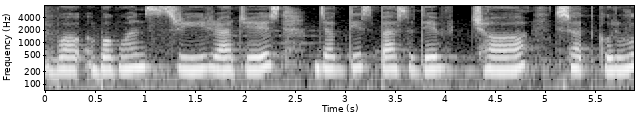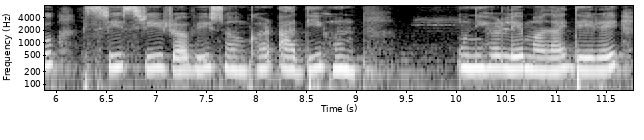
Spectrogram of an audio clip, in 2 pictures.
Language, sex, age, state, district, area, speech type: Nepali, female, 45-60, West Bengal, Darjeeling, rural, spontaneous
